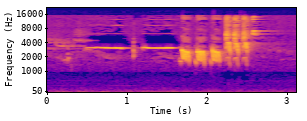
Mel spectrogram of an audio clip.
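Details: Common nightingale delivering long, steady whistled notes separated by a short pause, then three emphatic throaty notes and a quick rattling trill at high pitch.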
